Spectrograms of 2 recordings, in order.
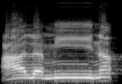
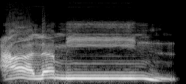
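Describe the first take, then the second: First: The word ends with a final vowel a. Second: The word ends on the consonant n. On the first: The speaker calls it wrong. "आलमीना नहीं पढ़ेंगे" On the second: The speaker calls it right.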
